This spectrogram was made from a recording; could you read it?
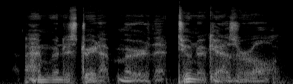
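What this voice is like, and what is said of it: Batman-style character voice. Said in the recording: “I was going for the Christopher Nolan Batman”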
